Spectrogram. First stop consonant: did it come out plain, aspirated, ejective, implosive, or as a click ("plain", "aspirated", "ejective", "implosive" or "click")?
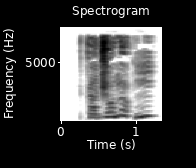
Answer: plain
